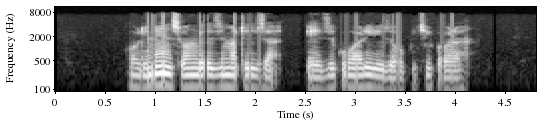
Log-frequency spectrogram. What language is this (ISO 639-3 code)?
lug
